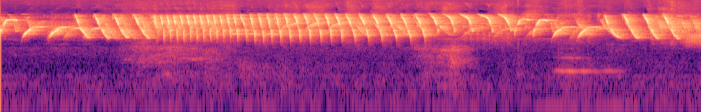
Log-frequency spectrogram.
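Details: Canary in full song, used as a lure for young birds: fast rolling trills of high sweeping notes, a long rapid run of about four notes per second, then looping downward-curved phrases; a faint low hum near the seventh second.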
